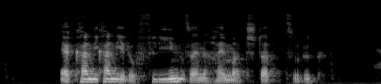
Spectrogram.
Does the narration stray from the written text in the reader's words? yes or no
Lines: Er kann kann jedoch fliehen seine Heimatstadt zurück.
no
